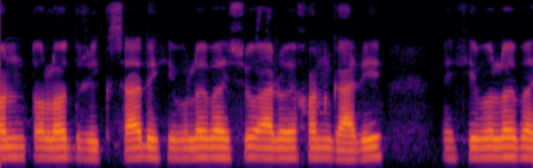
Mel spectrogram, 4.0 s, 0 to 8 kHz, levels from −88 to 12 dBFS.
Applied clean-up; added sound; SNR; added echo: none; none; none; none.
